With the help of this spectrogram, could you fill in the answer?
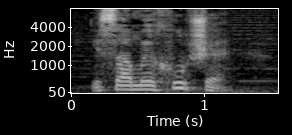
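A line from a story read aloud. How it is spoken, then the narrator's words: Even, level voice. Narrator (Russian): продолжал он ровным голосом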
